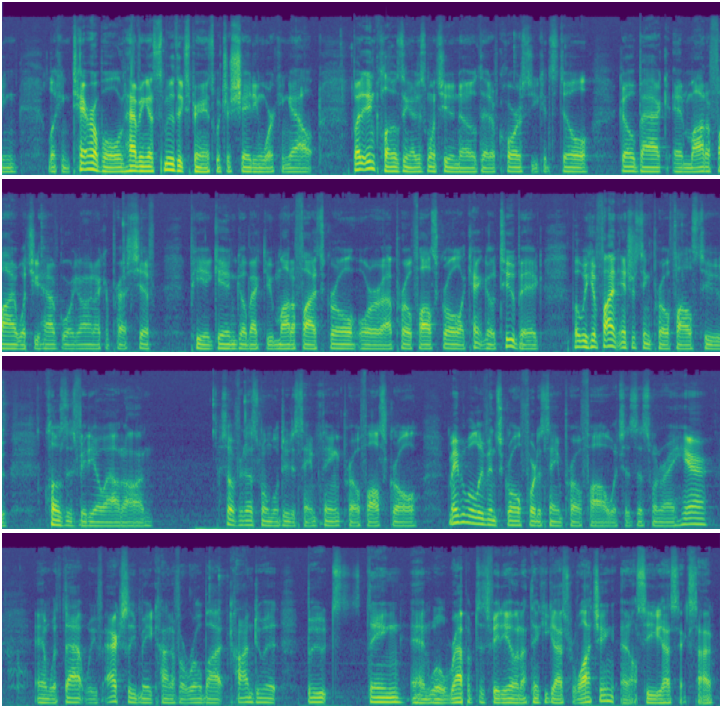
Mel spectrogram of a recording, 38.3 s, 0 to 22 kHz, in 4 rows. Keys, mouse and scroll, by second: 3.6-5.1 middle drag, 4.5 q, 5.1 click, 7.2-7.6 ctrl+scroll up 1, 11.2 shift+p, 12.2-13.0 scroll up 2, 13.3 scroll up 1, 13.9 scroll up 1, 15.2 scroll up 1, 17.1 click, 17.5 middle click, 18.0 click, 18.5 q, 19.4 click, 19.9-20.4 scroll up 1, 20.4 scroll down 1, 22.3 shift+p, 23.3-23.6 scroll up 1, 23.6 middle click, 24.2-26.0 scroll up 5, 26.0 scroll down 1, 28.6 click, 28.6 scroll down 1, 28.9-34.3 middle drag, 31.6 alt+a.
